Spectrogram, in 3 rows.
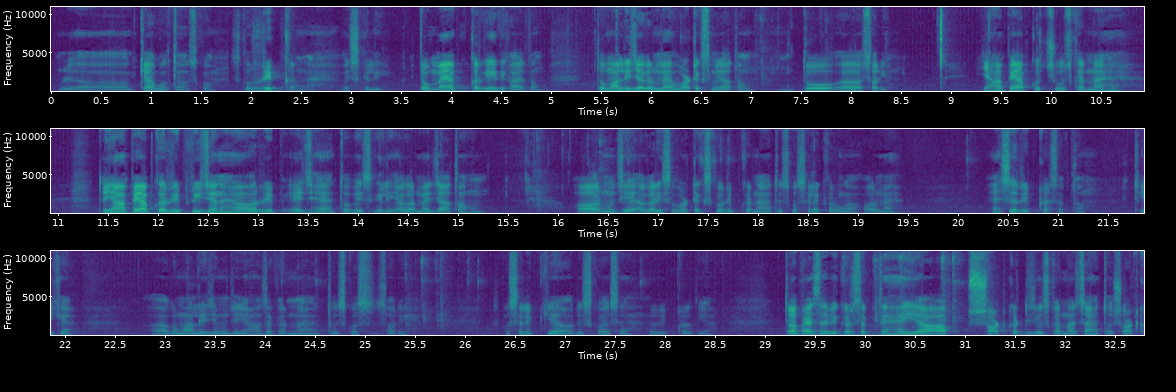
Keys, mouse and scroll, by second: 5.2 middle click, 6.2 click, 6.8 scroll up 1, 7.3 shift+middle click, 8.9-14.8 drag, 14.8 middle click, 16.6-20.4 drag, 20.4-24.2 middle drag, 24.2-25.6 drag, 25.6 ctrl+z, 26.0-28.1 drag, 28.1-29.8 middle drag, 29.8 ctrl+z, 32.1 scroll up 1.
